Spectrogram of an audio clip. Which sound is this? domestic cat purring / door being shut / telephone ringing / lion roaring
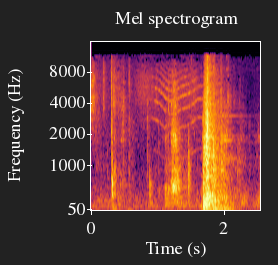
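door being shut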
